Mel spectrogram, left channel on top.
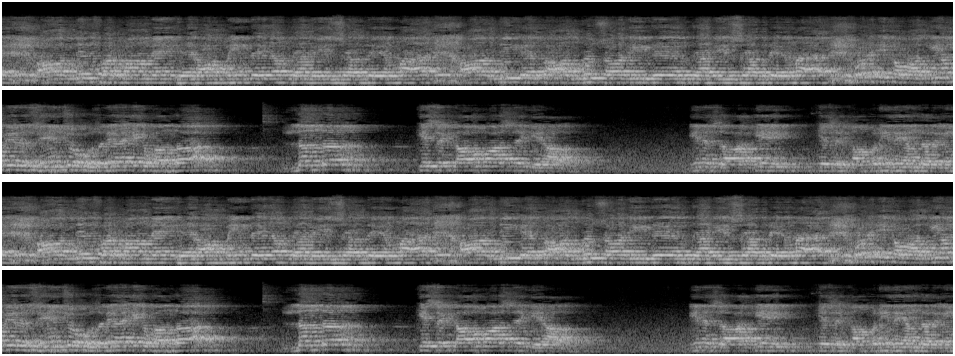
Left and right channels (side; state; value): both; normal; correlation 0.33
